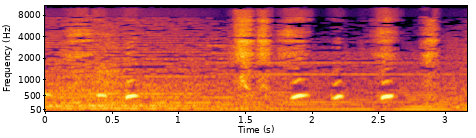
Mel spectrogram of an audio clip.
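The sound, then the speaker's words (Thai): A frightened child cries in a few short, whimpering wails, with breathy gasps between the brief tonal sobs. “เด็กนี่เริ่มร้องไห้แสดงว่าเริ่มหายตกใจแล้ว”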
